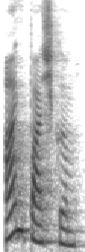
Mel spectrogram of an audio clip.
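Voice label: "ань паськӧм" Komi, female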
